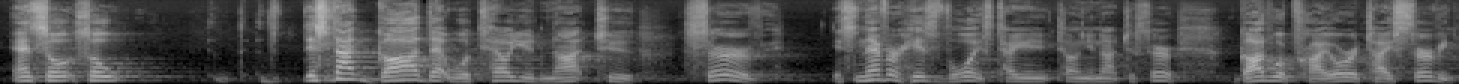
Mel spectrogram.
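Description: A man's voice: fairly high pitch, in a large hall. A man preaching a sermon to his congregation in church, often repeating words and putting questions to the listeners. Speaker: pastor. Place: church hall.

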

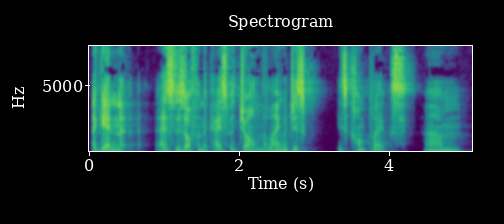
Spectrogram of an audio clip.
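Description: Male preacher, low voice, bright forceful tone, thoughtful sermon, frequent ums and restarts. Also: little pitch movement, a little slow, creaky, slightly rough.

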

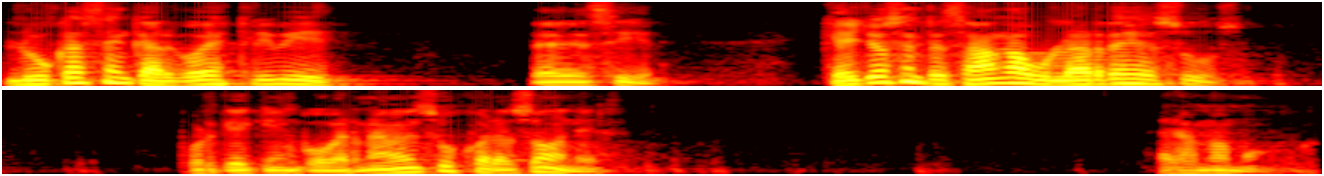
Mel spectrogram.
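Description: A man preaching a sermon as pastor, rising suddenly to loud emphatic peaks and trailing off softly at the ends of phrases. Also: medium pitch, lively intonation, a little fast, long pauses, husky.

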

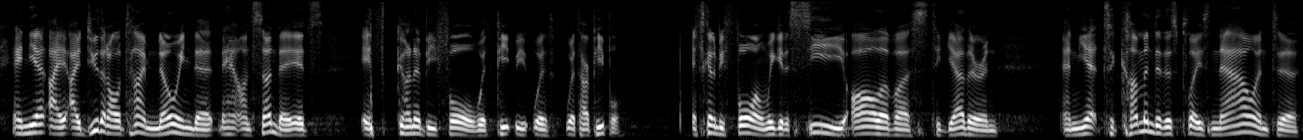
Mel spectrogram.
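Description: Pastor man with cathedral echo. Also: mid-range voice. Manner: informal, earnest, talks directly to the congregation. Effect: cathedral-like echo of an empty sanctuary. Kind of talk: recorded sermon to an empty church. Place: empty church sanctuary. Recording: long reverb of an empty sanctuary.

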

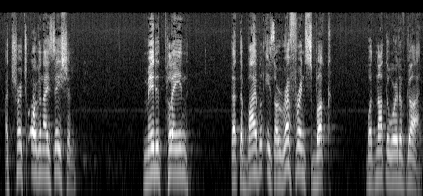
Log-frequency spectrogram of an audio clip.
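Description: A male pastor preaches into a pulpit microphone in a church sanctuary. His voice sits fairly high for a man, and he unhurriedly leans on key words with earnest, solemn emphasis. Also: darkish tone. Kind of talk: prayer and sermon.

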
